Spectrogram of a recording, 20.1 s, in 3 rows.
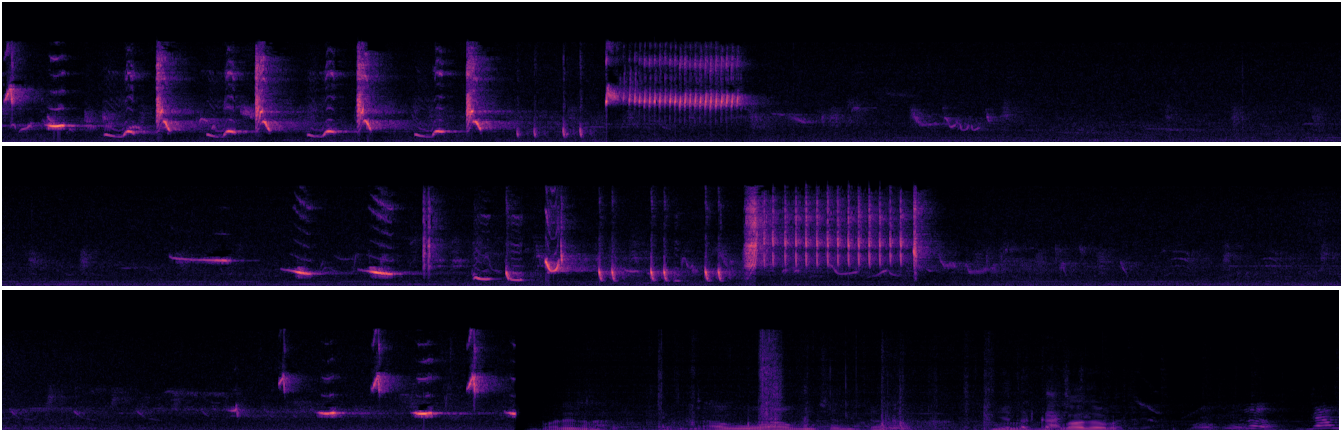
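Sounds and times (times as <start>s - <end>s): songbird chirping and whistling: 0.0s - 16.0s.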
